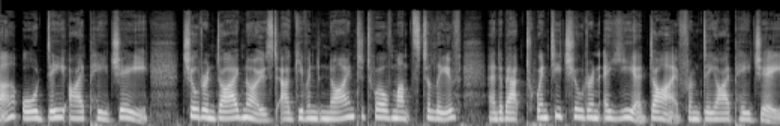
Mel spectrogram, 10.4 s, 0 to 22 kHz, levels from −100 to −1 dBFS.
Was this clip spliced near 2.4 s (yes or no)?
no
